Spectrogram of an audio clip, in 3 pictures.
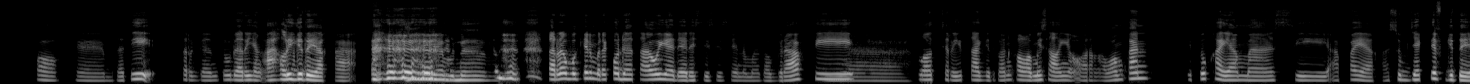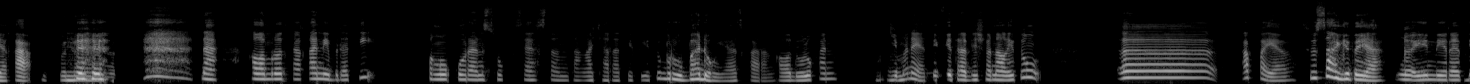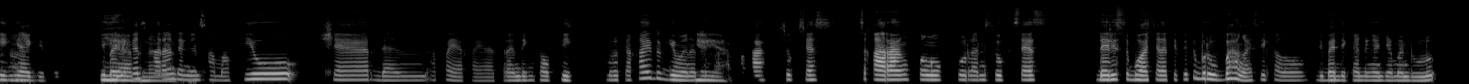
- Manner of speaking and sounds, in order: chuckle; chuckle; in English: "view, share"; in English: "trending topic"
- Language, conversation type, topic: Indonesian, podcast, Bagaimana media sosial memengaruhi popularitas acara televisi?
